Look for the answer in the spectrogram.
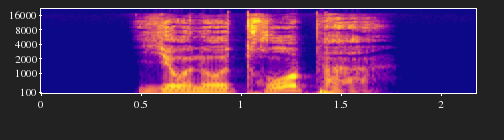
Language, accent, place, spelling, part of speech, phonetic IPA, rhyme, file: German, Germany, Berlin, ionotroper, adjective, [i̯onoˈtʁoːpɐ], -oːpɐ, De-ionotroper.ogg
- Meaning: inflection of ionotrop: 1. strong/mixed nominative masculine singular 2. strong genitive/dative feminine singular 3. strong genitive plural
